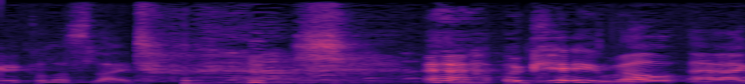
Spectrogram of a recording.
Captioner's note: laughter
